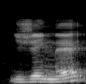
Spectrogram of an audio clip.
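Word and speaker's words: Djenné: São palavras de pronúncia árabe que às vezes distorce a língua e a fonética da gente. Djené e Timbuktu.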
